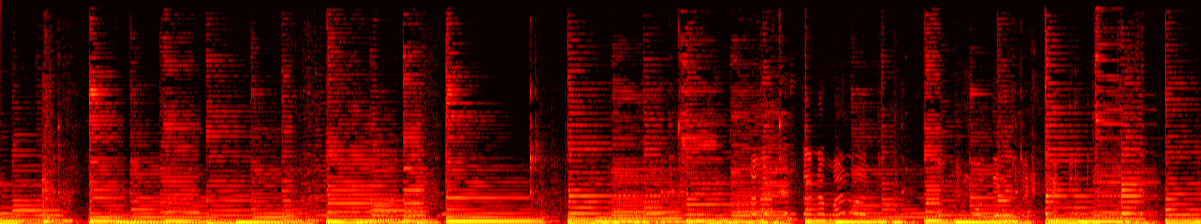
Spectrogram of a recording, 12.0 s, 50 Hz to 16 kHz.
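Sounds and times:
strummed acoustic guitar chords: 0.0 - 12.0.

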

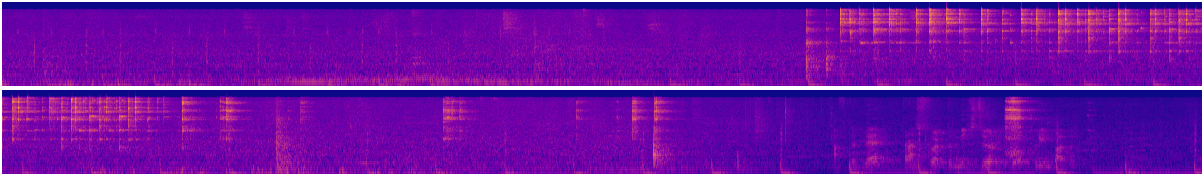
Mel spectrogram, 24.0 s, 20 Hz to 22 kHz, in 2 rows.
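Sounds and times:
background music: 0.0 - 24.0
glass rod clinking in beaker: 8.0 - 15.1, 16.4 - 16.9, 17.7 - 18.9, 22.0 - 22.5.

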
